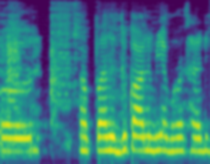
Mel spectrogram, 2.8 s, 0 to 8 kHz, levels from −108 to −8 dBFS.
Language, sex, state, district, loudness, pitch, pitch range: Hindi, male, Uttarakhand, Uttarkashi, -14 LUFS, 245 Hz, 240-250 Hz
